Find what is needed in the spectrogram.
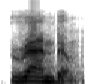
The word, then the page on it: random: Indian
